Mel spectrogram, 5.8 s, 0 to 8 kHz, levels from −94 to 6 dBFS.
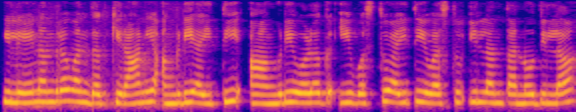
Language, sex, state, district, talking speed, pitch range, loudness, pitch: Kannada, female, Karnataka, Belgaum, 200 wpm, 245-275 Hz, -12 LUFS, 260 Hz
